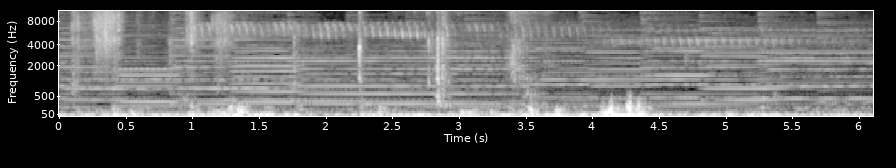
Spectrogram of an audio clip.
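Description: Background music with sustained notes, with a few dull low thumps underneath, the strongest about four seconds in.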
